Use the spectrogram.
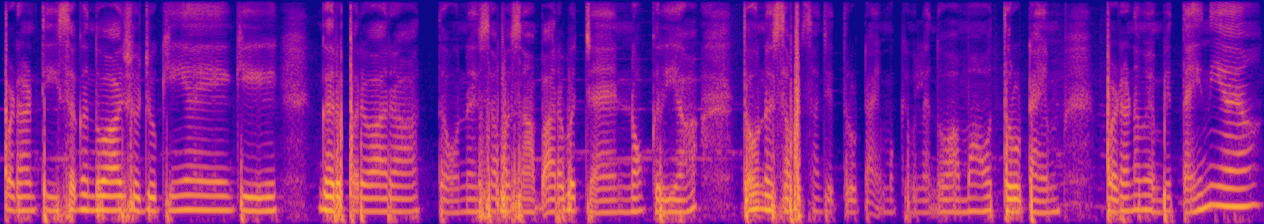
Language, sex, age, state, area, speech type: Sindhi, female, 30-45, Chhattisgarh, urban, spontaneous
